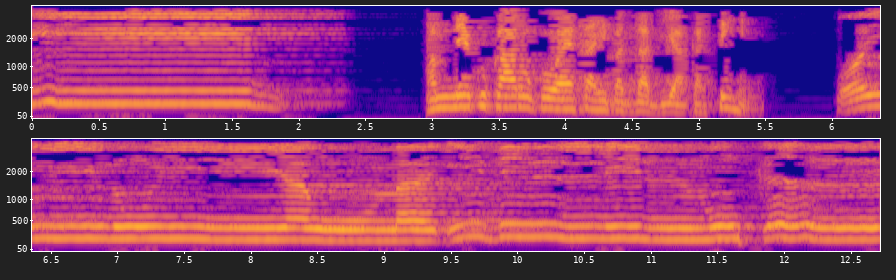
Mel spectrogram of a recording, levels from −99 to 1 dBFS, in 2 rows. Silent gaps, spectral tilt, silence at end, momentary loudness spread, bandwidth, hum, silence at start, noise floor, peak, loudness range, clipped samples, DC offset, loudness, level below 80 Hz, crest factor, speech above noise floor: none; -9 dB/octave; 0 s; 9 LU; 3.9 kHz; none; 0 s; -80 dBFS; -4 dBFS; 3 LU; under 0.1%; under 0.1%; -23 LUFS; -68 dBFS; 20 dB; 57 dB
